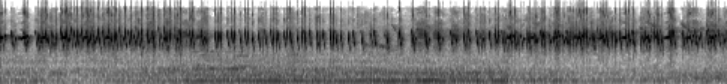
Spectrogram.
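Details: High, rapid chirps of a bar-winged prinia used as a bird lure, repeated about three per second in a busy, slightly irregular stream, with a faint low hum in the background.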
